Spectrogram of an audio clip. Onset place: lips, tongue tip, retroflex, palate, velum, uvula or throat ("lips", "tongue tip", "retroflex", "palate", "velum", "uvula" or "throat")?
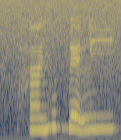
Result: throat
